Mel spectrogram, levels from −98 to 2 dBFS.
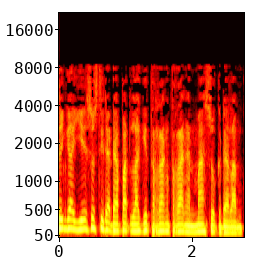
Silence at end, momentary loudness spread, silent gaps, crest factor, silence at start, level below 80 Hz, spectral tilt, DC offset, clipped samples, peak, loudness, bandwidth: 0.05 s; 2 LU; none; 14 dB; 0 s; -44 dBFS; -7.5 dB/octave; under 0.1%; under 0.1%; -4 dBFS; -19 LUFS; 8.6 kHz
